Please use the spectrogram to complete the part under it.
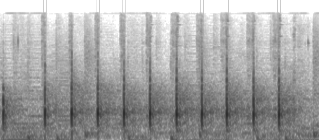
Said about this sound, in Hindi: चलें जी, यहाँ पे करते हैं प्याज को हम स्लाइस।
